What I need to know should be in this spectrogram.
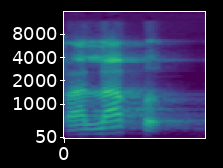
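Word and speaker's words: فلق: থেকে সুন্দর হবে হ্যাঁ লাম জবর লামের জবরের উচ্চারণটা যেন একেবারে লা এমন হয় যেন ল ধরনের না হয় ফালাক লাম কফ জবর লাক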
